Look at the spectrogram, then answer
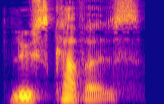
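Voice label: "loose covers", British English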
